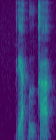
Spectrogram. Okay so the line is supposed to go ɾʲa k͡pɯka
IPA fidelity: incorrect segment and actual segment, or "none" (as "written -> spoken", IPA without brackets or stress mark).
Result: none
